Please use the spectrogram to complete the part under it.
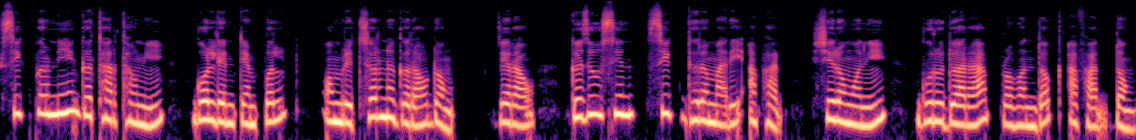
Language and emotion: Bodo, neutral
